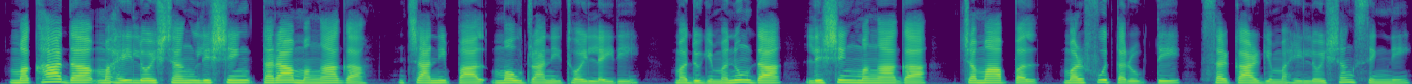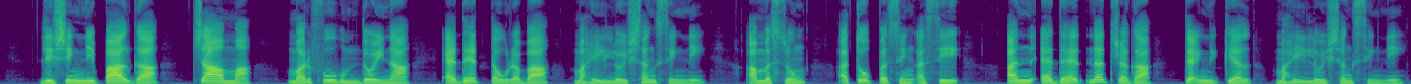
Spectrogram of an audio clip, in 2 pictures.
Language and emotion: Manipuri, neutral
